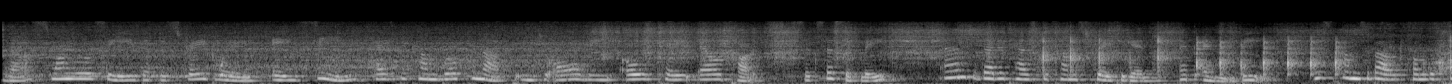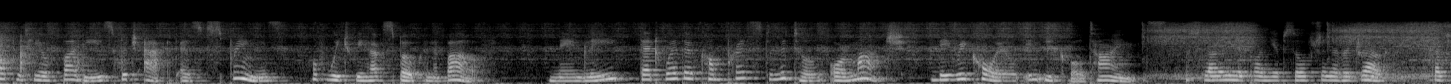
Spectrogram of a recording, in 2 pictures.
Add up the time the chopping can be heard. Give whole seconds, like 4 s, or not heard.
6 s.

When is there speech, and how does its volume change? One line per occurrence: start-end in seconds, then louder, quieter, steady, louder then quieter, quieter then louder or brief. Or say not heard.
0.0-28.9 steady.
